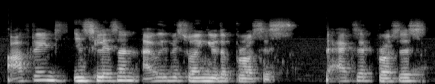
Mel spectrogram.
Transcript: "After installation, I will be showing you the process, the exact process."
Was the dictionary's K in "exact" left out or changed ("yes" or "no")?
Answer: yes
